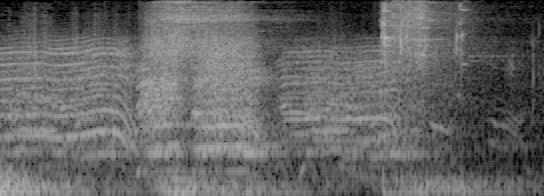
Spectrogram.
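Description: An esports arena crowd at a League of Legends LPL match roars and chants in loud surging waves, with rhythmic shouting swelling and dropping across the moment.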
